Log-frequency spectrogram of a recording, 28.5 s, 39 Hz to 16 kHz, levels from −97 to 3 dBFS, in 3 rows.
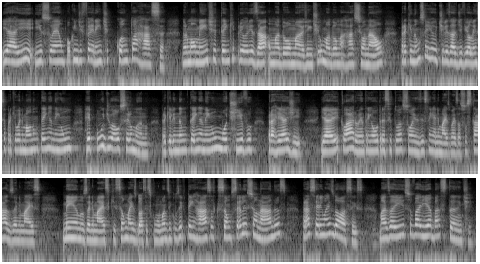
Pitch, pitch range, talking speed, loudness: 225 Hz, 200-245 Hz, 170 wpm, -26 LUFS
